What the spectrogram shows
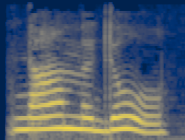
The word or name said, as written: Nan Madol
